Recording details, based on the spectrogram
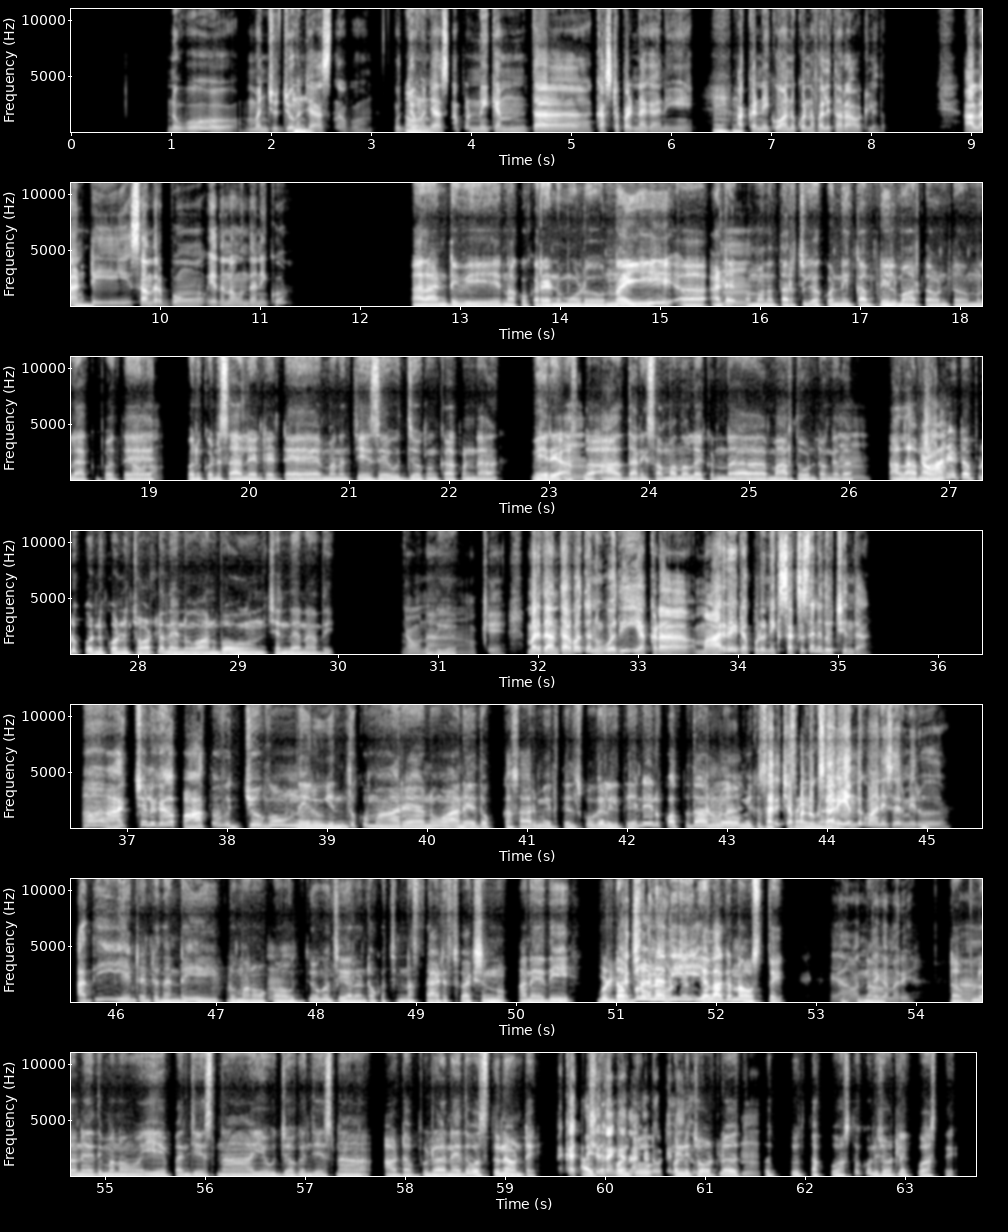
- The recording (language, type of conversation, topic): Telugu, podcast, ఒక ఉద్యోగం నుంచి తప్పుకోవడం నీకు విజయానికి తొలి అడుగేనని అనిపిస్తుందా?
- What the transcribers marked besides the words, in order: other background noise; in English: "యాక్చువల్‌గా"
